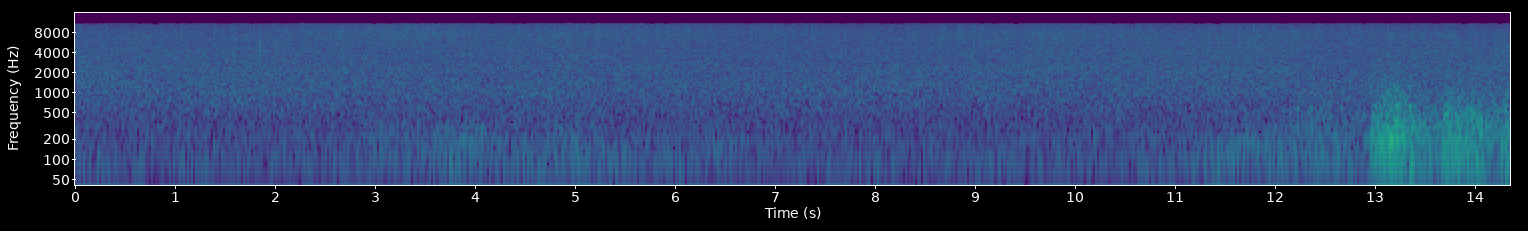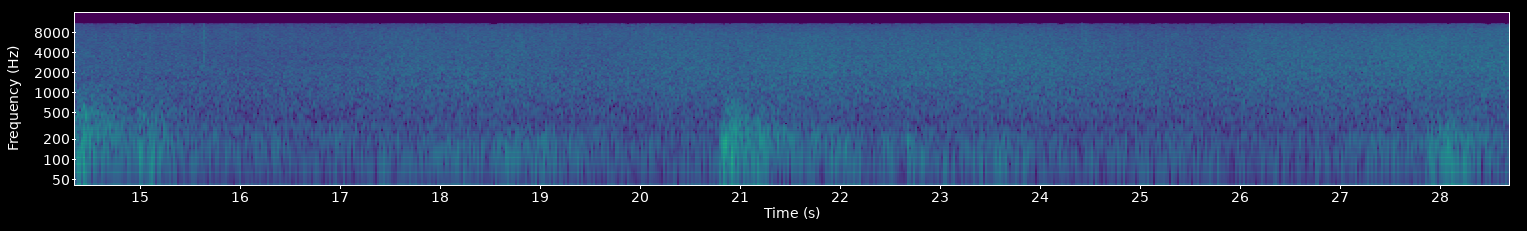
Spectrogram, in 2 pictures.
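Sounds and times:
steady dense rain hissing in a thunderstorm: 0.0 - 28.6
low thunder rumbling: 12.2 - 15.4.

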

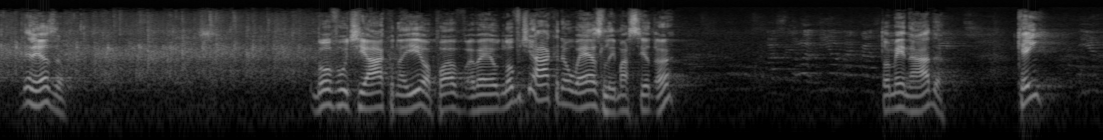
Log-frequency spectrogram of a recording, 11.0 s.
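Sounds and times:
audience applauding a couple: 0.0 - 4.2
speech: 0.2 - 0.8, 3.1 - 6.9, 8.8 - 9.6, 10.2 - 10.6.

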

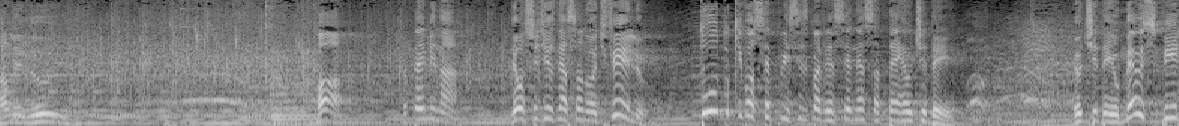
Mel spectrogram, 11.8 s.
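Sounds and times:
speech: 0.0 - 0.9, 3.2 - 9.9, 10.8 - 11.7
audience applause: 0.0 - 6.4.

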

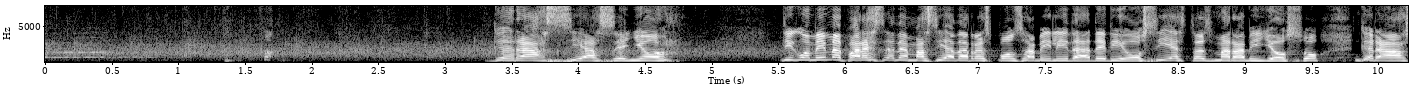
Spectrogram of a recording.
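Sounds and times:
crowd clapping: 0.0 - 6.7
speech: 3.4 - 4.8, 5.5 - 10.2.

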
